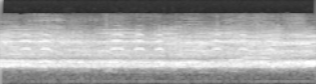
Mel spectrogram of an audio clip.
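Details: A great flock of migrating common cranes at Lake Hornborga in Sweden at sunrise, heading towards land. Loud overlapping honks and bugling cries form a thick, steady wall of sound throughout.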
